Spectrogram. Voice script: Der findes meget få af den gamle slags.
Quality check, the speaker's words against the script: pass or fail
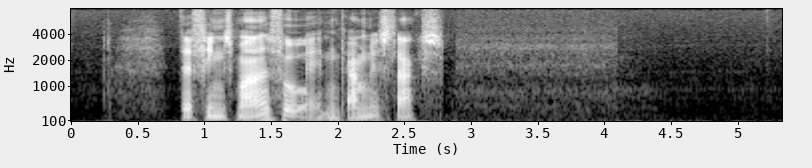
pass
